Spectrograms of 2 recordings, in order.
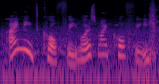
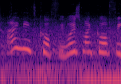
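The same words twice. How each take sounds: First: Said in the usual way. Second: Higher, whiny coffee plea; mock whiny plea. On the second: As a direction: whine for coffee like a child. Mock whine repeated higher.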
